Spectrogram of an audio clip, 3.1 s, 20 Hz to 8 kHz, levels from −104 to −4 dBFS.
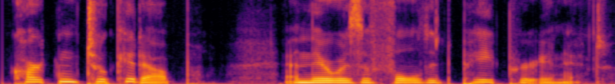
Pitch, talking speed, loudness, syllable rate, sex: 190 Hz, 235 wpm, -17 LUFS, 6.3 syllables/s, female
